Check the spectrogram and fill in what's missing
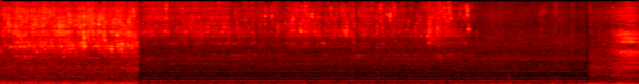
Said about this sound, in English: when I'm filling the tank back up, I do just put my hand in so that the water can go on that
